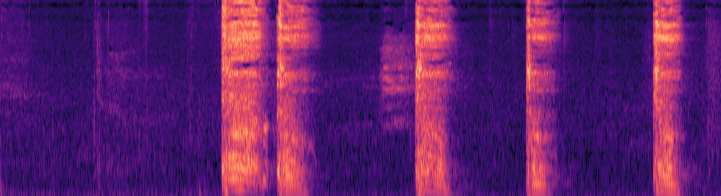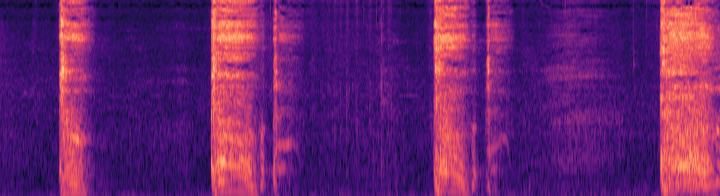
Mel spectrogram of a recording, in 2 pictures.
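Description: About ten coughs and throat clears in quick succession over fourteen seconds in a quiet room; a persistent, repetitive cough.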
